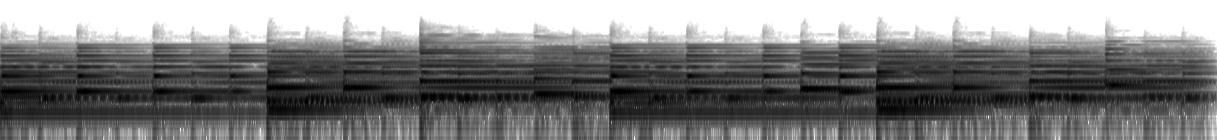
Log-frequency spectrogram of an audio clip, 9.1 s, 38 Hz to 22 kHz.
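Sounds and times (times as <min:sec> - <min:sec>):
upright piano phrase in A-flat major at 105 bpm: 0:00.0 - 0:09.1.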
